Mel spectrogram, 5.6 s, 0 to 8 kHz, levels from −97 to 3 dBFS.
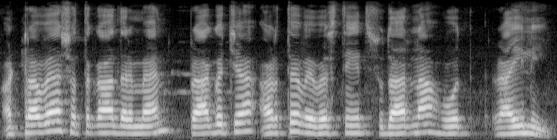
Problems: background sounds at intervals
